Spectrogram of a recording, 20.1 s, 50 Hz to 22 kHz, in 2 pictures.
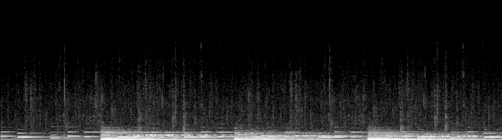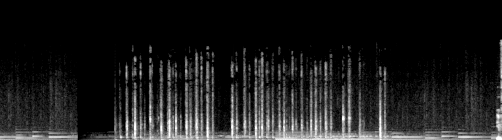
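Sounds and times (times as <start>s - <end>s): soft background music: 0.0s - 20.0s
computer keyboard typing clicks: 12.4s - 17.9s.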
